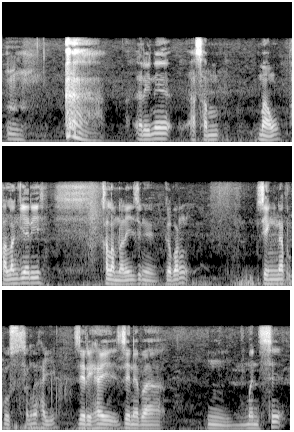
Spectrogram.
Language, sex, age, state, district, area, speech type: Bodo, male, 30-45, Assam, Udalguri, urban, spontaneous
